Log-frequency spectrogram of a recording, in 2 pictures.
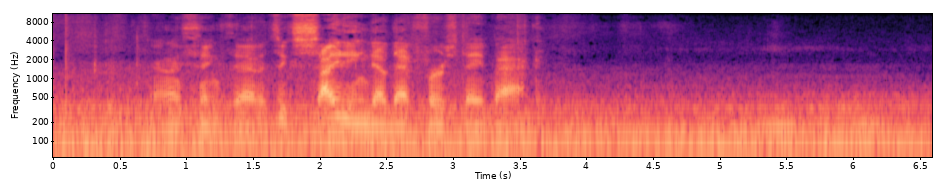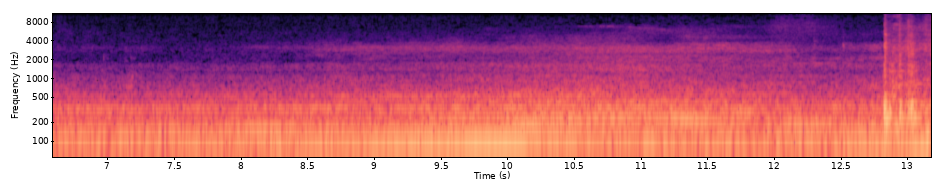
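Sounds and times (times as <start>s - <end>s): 
speech: 0.8s - 3.7s
heavy livestock truck driving past: 3.4s - 13.1s.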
